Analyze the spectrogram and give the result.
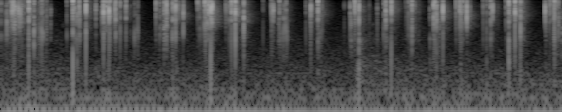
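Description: The textured surface of an empty glass wine bottle is scratched, giving a crunchy, grinding sound. It comes as a rapid series of short, bright scraping bursts with almost no low end and no ringing between strokes.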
